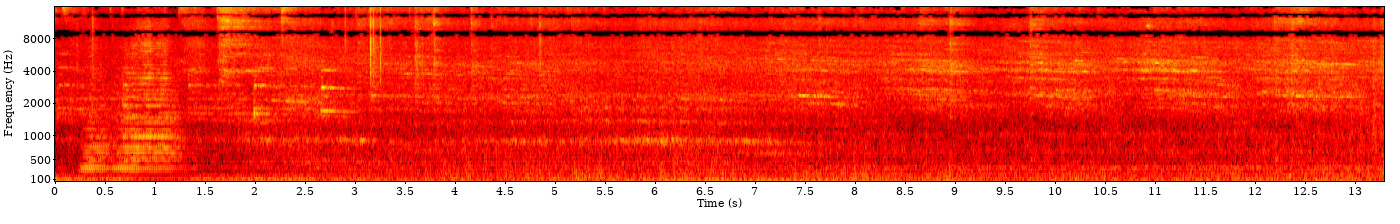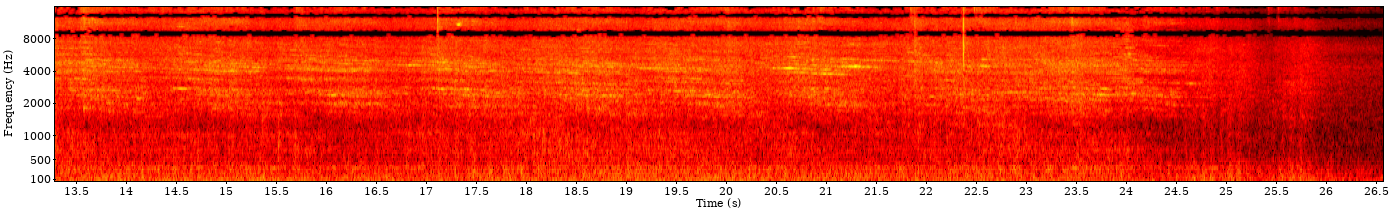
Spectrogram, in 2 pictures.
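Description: Freight train passing close by: a brief horn blast from the diesel locomotives right at the start, then the locomotives' engine rumble and a long string of covered hopper cars rolling past with wheels squealing on the rails. It fades near the end as the last cars clear.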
